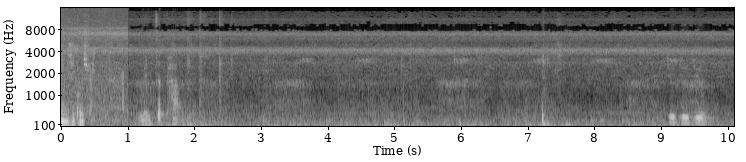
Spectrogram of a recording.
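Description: Footsteps thud on a wooden bridge.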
